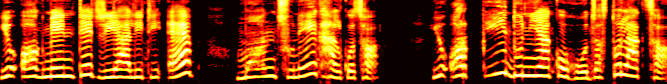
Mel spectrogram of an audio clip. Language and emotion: Nepali, surprised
